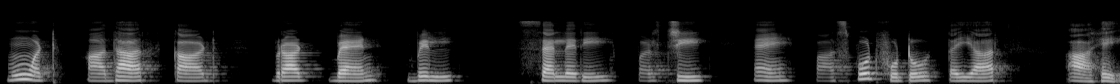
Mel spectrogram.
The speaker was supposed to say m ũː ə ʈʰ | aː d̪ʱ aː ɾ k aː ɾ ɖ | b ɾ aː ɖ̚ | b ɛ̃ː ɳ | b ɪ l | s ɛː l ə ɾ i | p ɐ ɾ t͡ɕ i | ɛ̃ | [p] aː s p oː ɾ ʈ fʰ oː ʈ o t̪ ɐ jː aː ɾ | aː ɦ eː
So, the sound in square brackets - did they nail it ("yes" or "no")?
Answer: yes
